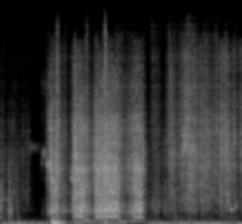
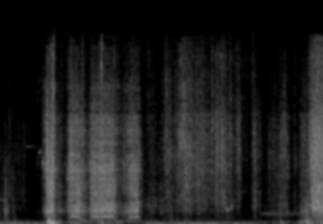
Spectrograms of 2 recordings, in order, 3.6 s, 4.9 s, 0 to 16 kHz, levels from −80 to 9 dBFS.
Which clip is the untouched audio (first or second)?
second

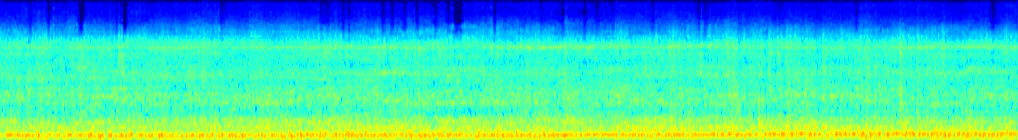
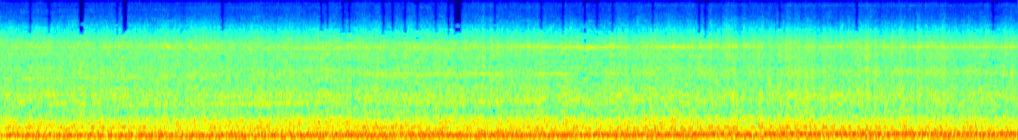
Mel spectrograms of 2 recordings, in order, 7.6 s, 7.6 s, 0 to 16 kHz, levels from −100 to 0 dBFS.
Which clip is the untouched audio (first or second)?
second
